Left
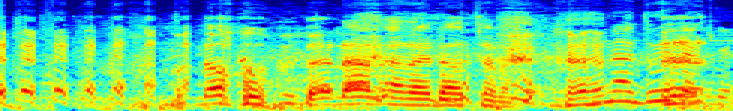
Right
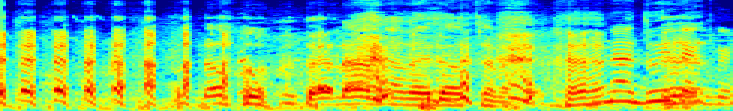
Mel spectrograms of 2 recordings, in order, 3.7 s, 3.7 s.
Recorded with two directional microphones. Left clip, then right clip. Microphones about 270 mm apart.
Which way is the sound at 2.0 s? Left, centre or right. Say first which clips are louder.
Even; centre.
